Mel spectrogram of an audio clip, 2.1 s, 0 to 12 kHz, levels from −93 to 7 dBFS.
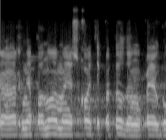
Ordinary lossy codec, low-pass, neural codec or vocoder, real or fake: Opus, 24 kbps; 7.2 kHz; none; real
